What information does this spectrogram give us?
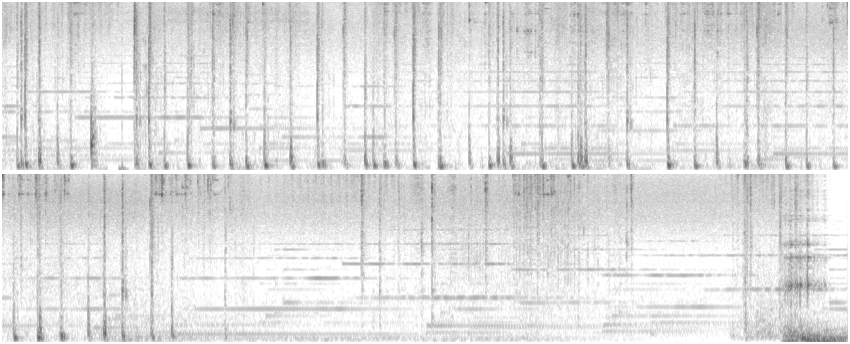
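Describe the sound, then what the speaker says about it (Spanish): Horse hooves in Kingdom Come: Deliverance, a steady run of crisp clip-clop beats near and loud over a soft medieval music bed, slowing and fading out toward the end before a closing thump. "Si tu caballo está herido, galopa más rápido."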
